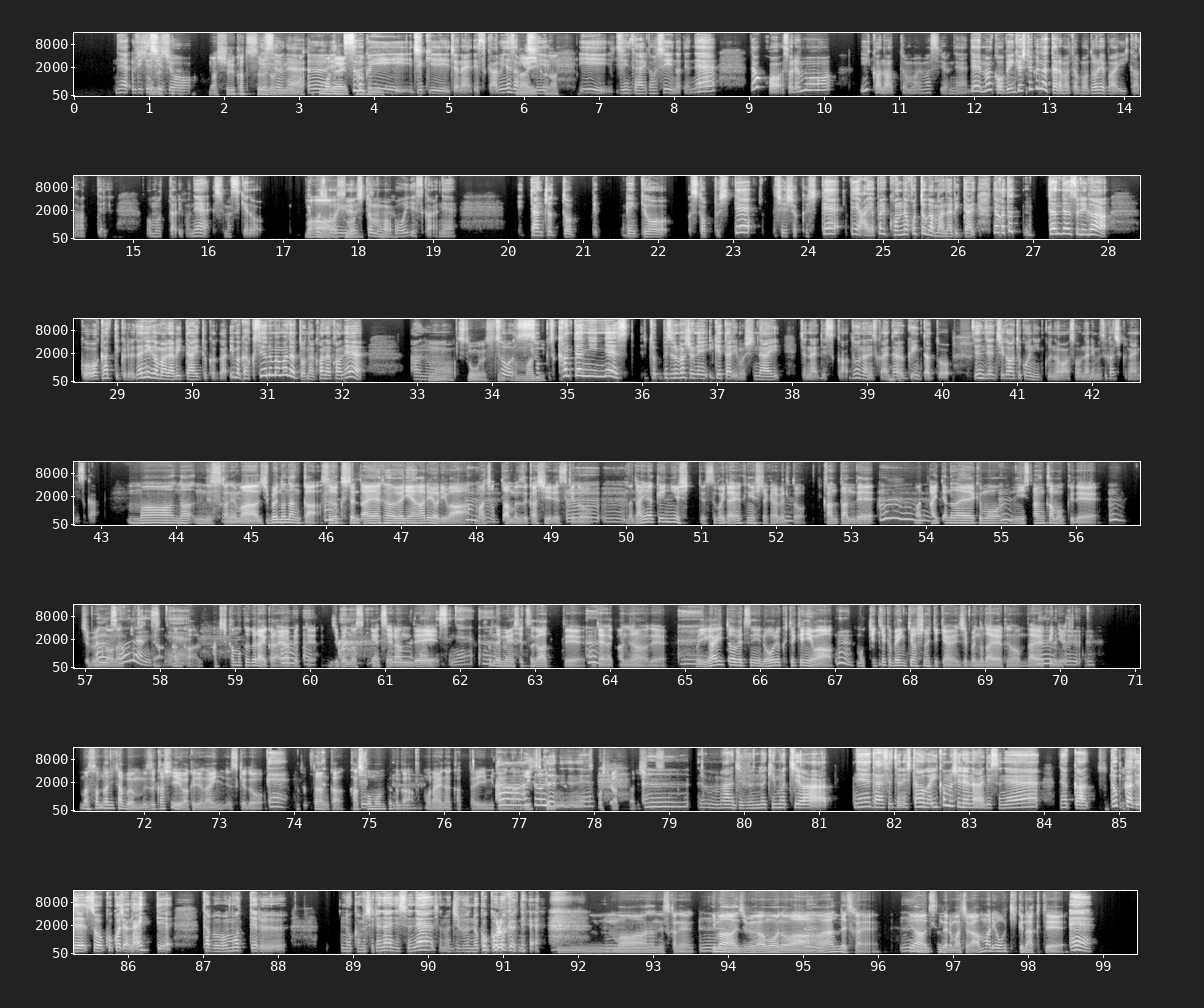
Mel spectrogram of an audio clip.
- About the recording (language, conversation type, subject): Japanese, advice, 選択を迫られ、自分の価値観に迷っています。どうすれば整理して決断できますか？
- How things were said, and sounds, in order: tapping; other background noise; laughing while speaking: "心がね"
